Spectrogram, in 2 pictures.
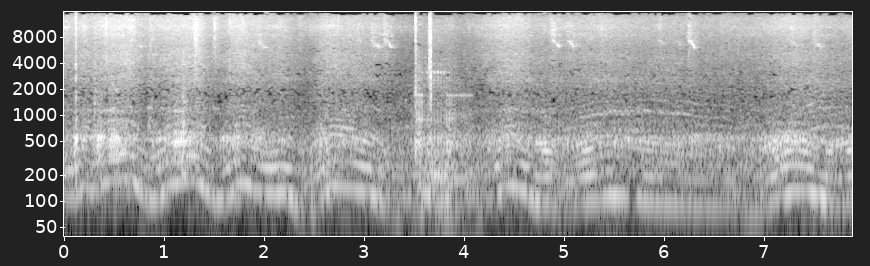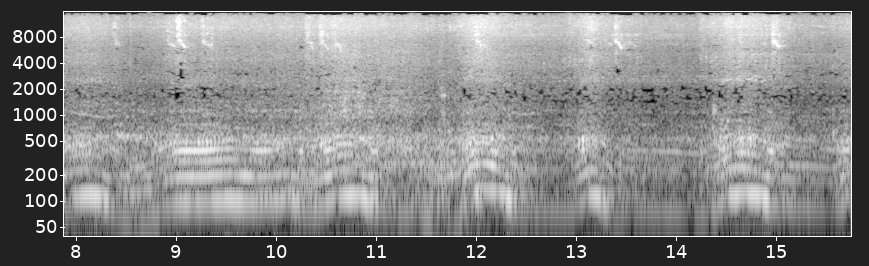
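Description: Ethanol-fuelled car engine heard from inside the cabin, revving up and dropping back over and over, about once a second. The engine is not yet warm, and an alcohol engine misfires until it warms up.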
